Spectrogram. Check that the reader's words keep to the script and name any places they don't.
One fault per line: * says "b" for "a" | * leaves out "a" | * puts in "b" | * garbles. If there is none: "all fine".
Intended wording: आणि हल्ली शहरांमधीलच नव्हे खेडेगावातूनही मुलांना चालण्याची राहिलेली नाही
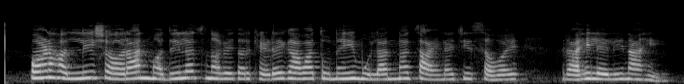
* says "पण" for "आणि"
* puts in "तर"
* puts in "सवय"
